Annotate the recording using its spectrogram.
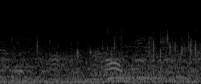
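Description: Players' shouts carrying across a near-empty football stadium: several short calls from different voices over a low steady background, with no commentary.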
